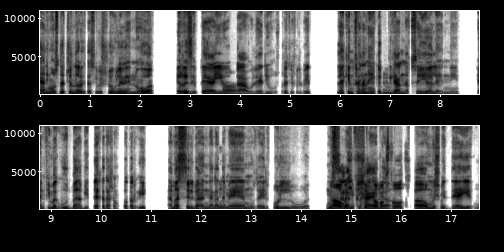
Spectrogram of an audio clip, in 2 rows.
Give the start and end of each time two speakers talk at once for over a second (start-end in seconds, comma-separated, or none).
14.6-15.9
